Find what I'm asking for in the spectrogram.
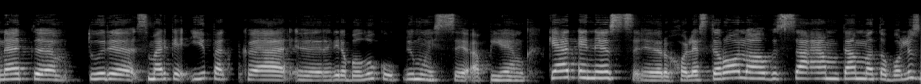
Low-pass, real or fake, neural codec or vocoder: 10.8 kHz; fake; codec, 24 kHz, 0.9 kbps, WavTokenizer, medium speech release version 1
